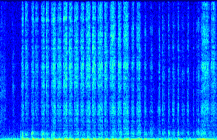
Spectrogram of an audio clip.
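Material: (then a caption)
Paper. A green colored pencil makes rapid, scratchy coloring strokes across the page of an open paper coloring book lying flat on a counter, while the long nails of a left hand rest on the page. The strokes come as a quick run of bright, raspy scrapes over a low, steady rumble.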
